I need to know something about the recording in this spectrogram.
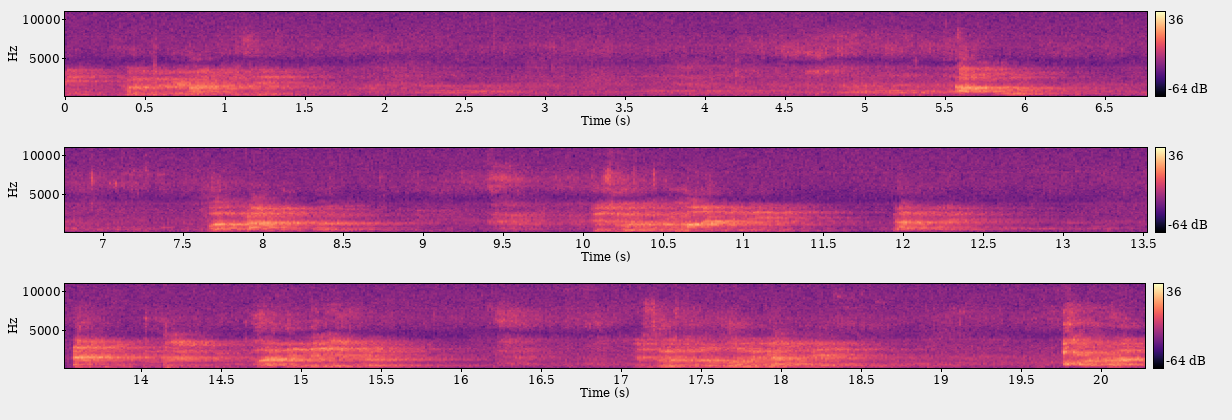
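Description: A middle-aged man speaks with feeling into a microphone, heard through a loudspeaker in a reverberant hall.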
